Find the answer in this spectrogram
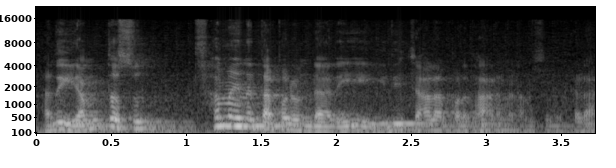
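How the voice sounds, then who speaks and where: A man's voice: mid-range voice, very animated, a little fast, vocal fry, warm tone. A man giving a devotional discourse, emphatic, asking rhetorical questions and chanting scripture verses. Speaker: spiritual teacher. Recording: echoey room, faint noise.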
